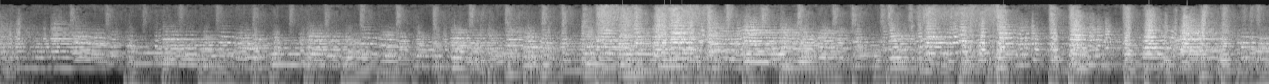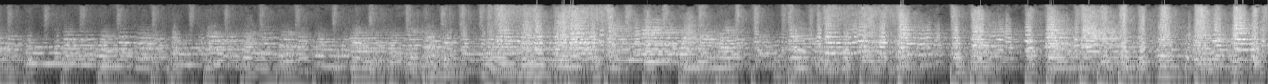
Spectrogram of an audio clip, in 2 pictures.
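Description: Salvation Army brass band playing a march: cornets, horns, trombones and low brass together in full band texture, with the bass line dropping out briefly in the first couple of seconds.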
